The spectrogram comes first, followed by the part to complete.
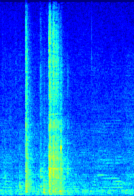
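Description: Hand tools and fuel line being handled on a workbench: a sharp click about half a second in, then a short, sharper noise just before a second in, with quiet handling between.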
